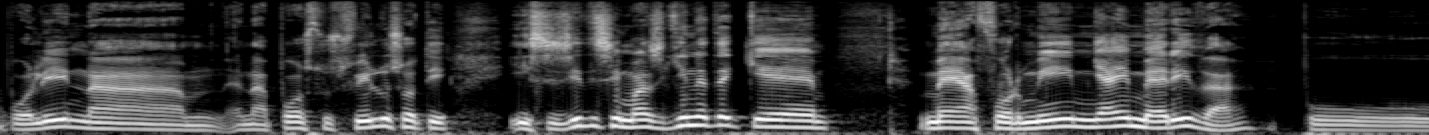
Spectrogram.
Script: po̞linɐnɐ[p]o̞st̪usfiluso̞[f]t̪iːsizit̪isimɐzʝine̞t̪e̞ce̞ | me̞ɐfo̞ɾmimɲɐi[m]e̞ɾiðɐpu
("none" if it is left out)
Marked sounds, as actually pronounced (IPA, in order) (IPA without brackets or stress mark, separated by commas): p, none, m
